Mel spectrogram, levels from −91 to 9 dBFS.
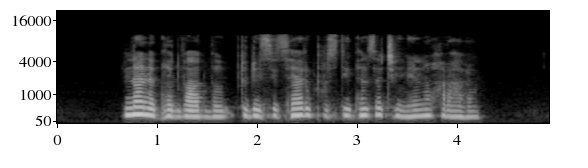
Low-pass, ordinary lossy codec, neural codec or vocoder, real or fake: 9.9 kHz; none; autoencoder, 22.05 kHz, a latent of 192 numbers a frame, VITS, trained on one speaker; fake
